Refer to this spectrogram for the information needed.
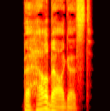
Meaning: second-person singular subjunctive I of beherbergen
- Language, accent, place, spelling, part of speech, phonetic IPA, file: German, Germany, Berlin, beherbergest, verb, [bəˈhɛʁbɛʁɡəst], De-beherbergest.ogg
